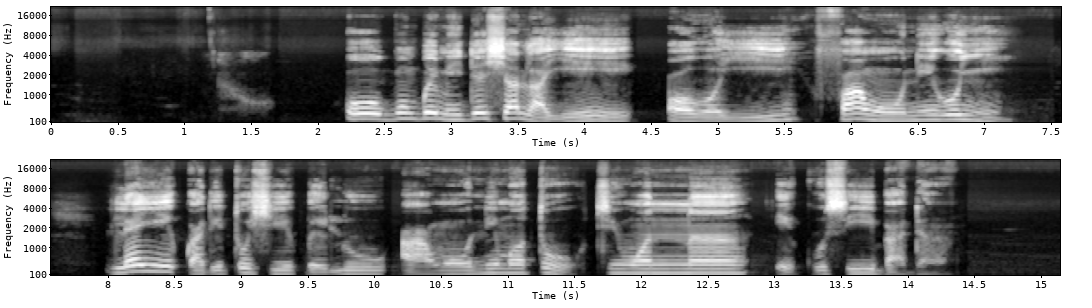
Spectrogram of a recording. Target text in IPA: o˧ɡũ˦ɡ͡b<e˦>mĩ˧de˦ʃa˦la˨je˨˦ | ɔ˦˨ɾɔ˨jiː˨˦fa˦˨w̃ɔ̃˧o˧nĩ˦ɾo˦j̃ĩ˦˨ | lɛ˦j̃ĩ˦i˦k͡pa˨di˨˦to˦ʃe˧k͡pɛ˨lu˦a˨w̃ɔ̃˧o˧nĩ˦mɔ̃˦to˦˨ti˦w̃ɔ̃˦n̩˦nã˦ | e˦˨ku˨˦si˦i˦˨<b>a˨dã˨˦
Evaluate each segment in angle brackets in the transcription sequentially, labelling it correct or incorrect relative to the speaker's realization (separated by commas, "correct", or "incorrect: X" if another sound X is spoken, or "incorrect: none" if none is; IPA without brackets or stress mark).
correct, correct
